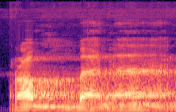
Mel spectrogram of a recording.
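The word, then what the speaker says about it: رَبَّنَا: Rabbana. Ini karena banyak kita dapati dalam doa, banyak kita dapati dalam sholat. Rabbana matabi'i alif, la matabi'i alif. Jadi dibacanya mad.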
